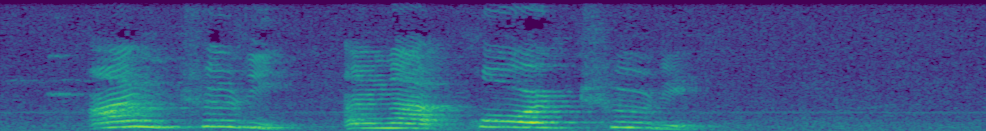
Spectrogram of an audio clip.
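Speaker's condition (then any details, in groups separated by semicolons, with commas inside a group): Cerebral palsy, mild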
